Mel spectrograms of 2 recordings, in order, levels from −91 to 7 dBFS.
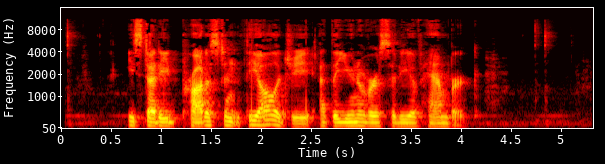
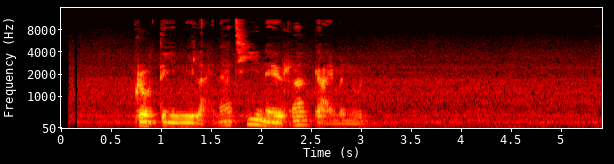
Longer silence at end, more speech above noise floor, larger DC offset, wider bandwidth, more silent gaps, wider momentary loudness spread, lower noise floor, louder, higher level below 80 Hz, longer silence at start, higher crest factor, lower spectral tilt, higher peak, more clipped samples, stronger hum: second, 1.3 s vs 1.65 s; first, 37 dB vs 26 dB; neither; about the same, 11.5 kHz vs 11.5 kHz; neither; second, 8 LU vs 16 LU; first, -60 dBFS vs -53 dBFS; first, -23 LUFS vs -27 LUFS; first, -56 dBFS vs -70 dBFS; first, 0.7 s vs 0.25 s; about the same, 24 dB vs 22 dB; second, -4.5 dB/octave vs -6 dB/octave; first, 0 dBFS vs -8 dBFS; neither; neither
